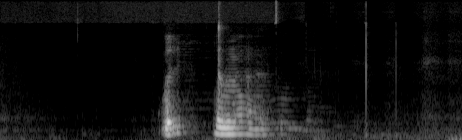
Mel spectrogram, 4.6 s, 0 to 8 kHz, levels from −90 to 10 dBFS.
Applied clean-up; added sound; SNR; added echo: neural mask model DeepFilterNet 3.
